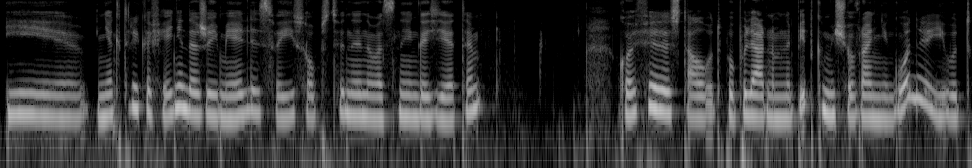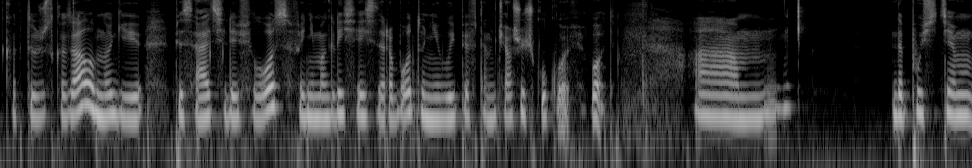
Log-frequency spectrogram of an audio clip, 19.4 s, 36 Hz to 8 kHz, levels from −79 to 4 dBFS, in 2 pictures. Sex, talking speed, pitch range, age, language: female, 125 wpm, 185-215 Hz, 20-39, Russian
